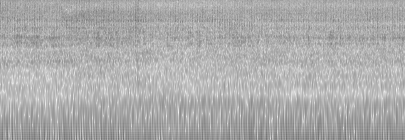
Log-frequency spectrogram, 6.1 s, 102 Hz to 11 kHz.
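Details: 2004 Dodge Neon SRT-4 after a crank-no-start, which was traced to a corroded terminal giving the starter low voltage and fixed with an auxiliary wire from battery to starter; smooth, steady idle at about four beats a second, no misses or knocks.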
